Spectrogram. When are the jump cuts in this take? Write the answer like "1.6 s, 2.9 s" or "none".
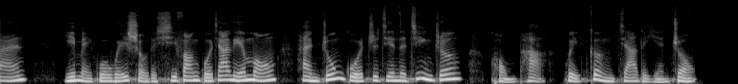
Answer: none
